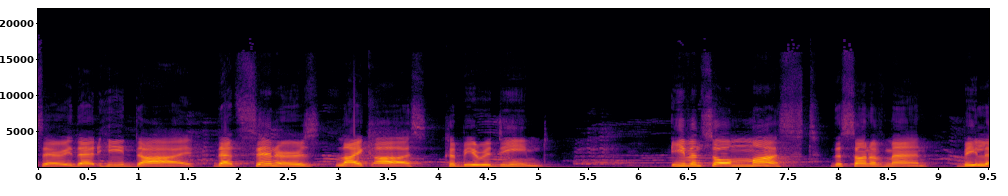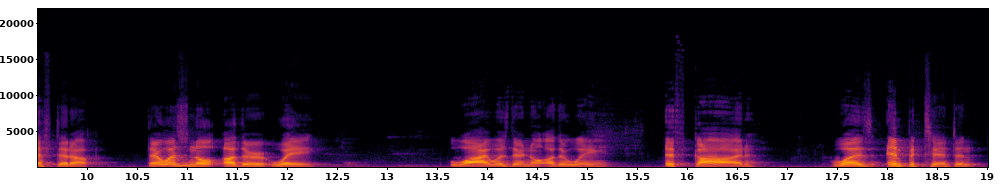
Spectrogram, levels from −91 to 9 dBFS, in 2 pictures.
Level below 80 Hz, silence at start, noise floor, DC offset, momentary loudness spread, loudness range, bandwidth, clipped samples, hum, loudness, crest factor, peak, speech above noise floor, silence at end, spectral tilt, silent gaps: -56 dBFS; 0.05 s; -55 dBFS; under 0.1%; 13 LU; 4 LU; 9.2 kHz; under 0.1%; none; -18 LUFS; 18 dB; -2 dBFS; 37 dB; 0.15 s; -6 dB/octave; none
